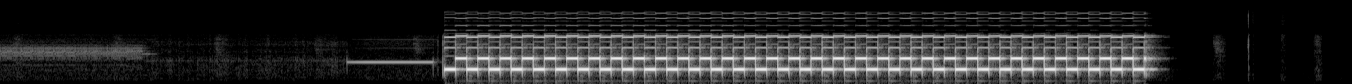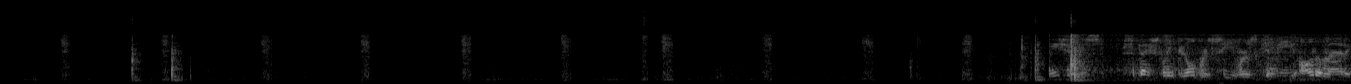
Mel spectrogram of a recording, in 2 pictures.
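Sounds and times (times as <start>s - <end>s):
pulsing alarm tone: 4.4s - 11.6s.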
